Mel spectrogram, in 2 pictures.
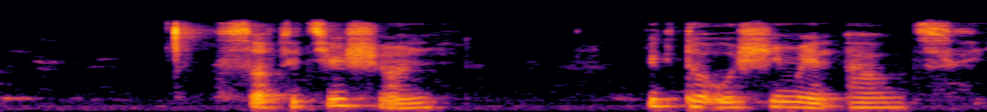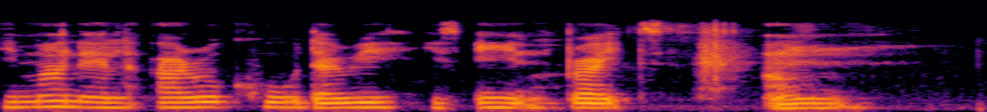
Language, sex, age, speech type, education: Nigerian Pidgin, female, 30-45, spontaneous, tertiary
